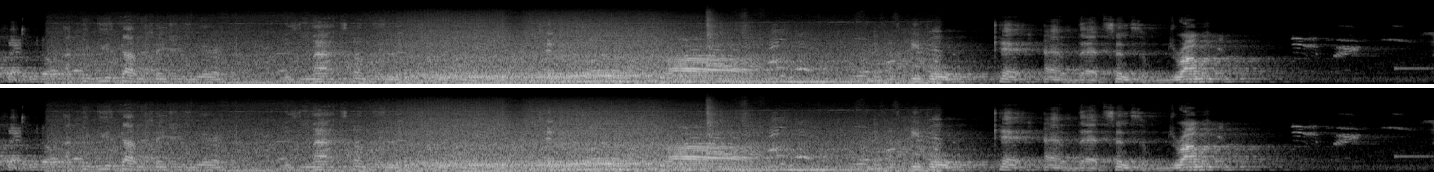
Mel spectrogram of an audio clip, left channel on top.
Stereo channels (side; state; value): both; identical; correlation 1.00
